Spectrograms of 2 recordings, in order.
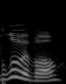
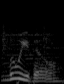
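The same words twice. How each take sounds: First: Louisville is said the way local residents say it. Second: Louisville is said the way outsiders say it. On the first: This is how people from the city say it. "that's about how they say it" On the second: This is how people from elsewhere say it. "You speak to people who are not from Louisville"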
